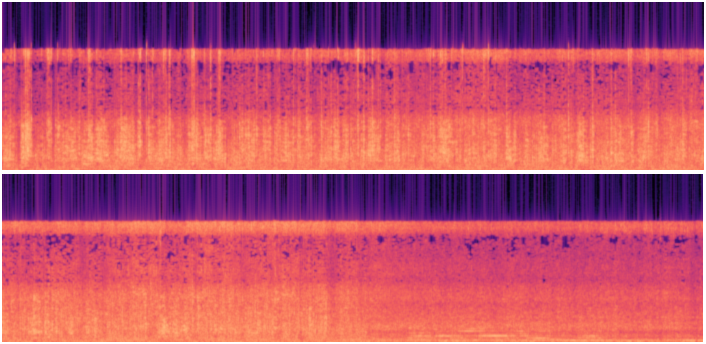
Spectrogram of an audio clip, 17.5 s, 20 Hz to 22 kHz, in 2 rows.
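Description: Passenger coach running along the track directly behind an Alsthom diesel-electric locomotive: a steady rumble of the locomotive's engine with the clatter and rattle of wheels and carriage. About 14 s in the deep rumble eases and faint high steady tones join it for a few seconds.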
